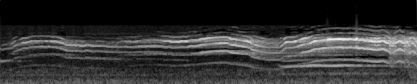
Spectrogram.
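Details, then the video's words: Fighting cats letting out a continuous wailing yowl, wavering and slowly climbing in pitch before cracking into a harsher, higher cry at the end. "이상한 소리로 싸우는 고양이"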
